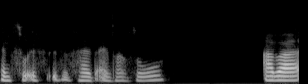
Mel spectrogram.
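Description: A woman speaks at a moderate pace. Her intonation is flat and monotone. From Hesse, Germany (Offenbach). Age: 20s. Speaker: sociology student. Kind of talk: casual chat.

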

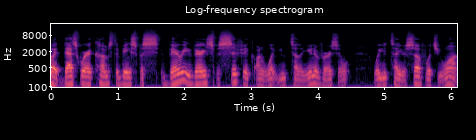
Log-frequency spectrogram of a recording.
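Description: A man with an American accent and vocal fry talks at a fairly quick pace in a very clean recording with a silent background. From Florida. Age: 20s. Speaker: actor. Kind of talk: interview. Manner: hesitant.

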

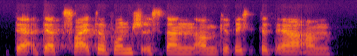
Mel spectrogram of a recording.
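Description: Here a woman talks at medium pitch and a moderate pace. Her intonation stays fairly even. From Hannover, Germany (from South Korea at nine). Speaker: management consultant. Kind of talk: podcast interview. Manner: hesitant, many fillers.

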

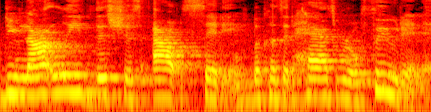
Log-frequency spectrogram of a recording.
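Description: Noticeable background noise and audible room echo mark the recording. A woman speaks through them at a moderate pace. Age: 20s. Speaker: small business owner, soap maker. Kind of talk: product presentation.

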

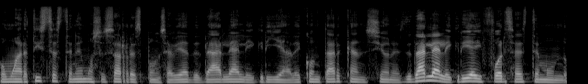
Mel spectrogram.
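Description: A man at medium pitch talking at a very fast pace, hardly any pauses, ordinary pitch variation. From Bolivia, La Paz. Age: 30s. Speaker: music producer and podcast host. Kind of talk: solo podcast monologue. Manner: hesitant fillers, casual.

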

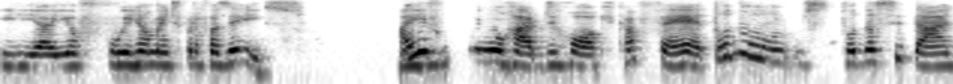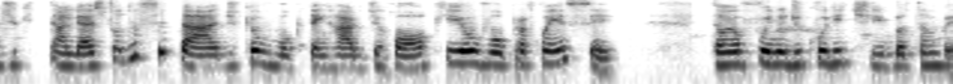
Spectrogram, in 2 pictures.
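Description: The recording is dry and close, with no echo, as a woman speaks at a fairly slow pace. Her fairly high voice shows ordinary pitch variation and big swings in loudness. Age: 50s. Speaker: real estate consultant. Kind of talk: interview. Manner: halting.

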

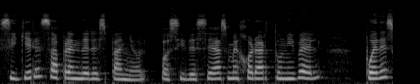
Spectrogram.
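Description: This woman's voice sits high. It varies in pitch in an ordinary way. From Huesca, Aragón, northern Spain. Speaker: Spanish teacher. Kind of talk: sales pitch.

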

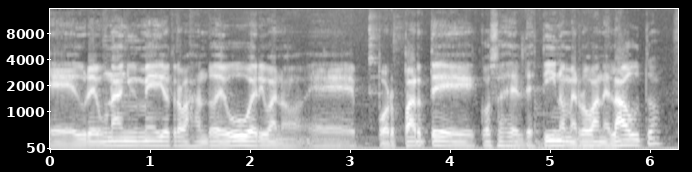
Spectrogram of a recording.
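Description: A man speaks at a moderate pace with hardly any pauses, his fairly low voice held to fairly even intonation. The room echo is audible and background noise is noticeable. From Venezuela (Barinas). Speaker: food entrepreneur. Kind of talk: interview.

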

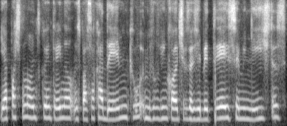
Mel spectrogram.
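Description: Her voice has a dark, mellow tone at a mid-range pitch. The woman's delivery is monotone and flat. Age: 20s. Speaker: vegan content creator. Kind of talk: guest self-introduction.

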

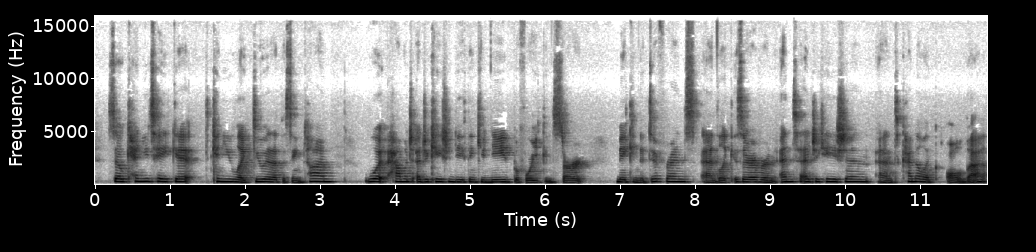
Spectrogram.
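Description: Her tone is dark and mellow, with a fairly high pitch. This woman speaks at a moderate pace in a monotone, flat intonation. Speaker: podcast host. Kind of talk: casual conversational podcast.

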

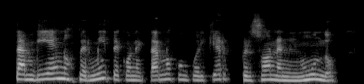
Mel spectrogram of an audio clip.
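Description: A woman talks at a medium pitch and a moderate pace. The sound is dry and close, with no echo. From El Salvador, San Miguel. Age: 30s. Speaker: radio presenter and digital marketer. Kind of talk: casual interview chat.

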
